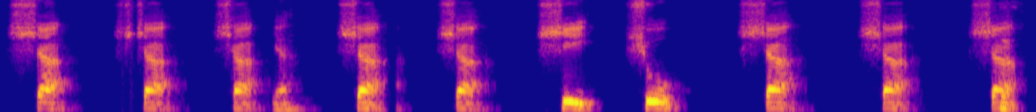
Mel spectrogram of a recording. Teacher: tempat keluarnya dari tengah lidah kita menempel ke tengah langit-langit atas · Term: huruf Sin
